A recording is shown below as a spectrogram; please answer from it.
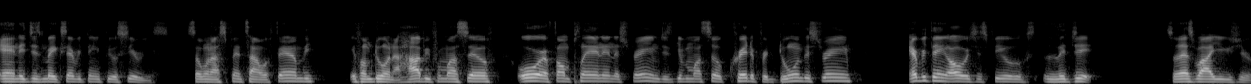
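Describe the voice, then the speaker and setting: A man talks at a fairly quick pace in an energetic tone. The background is quiet. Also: medium pitch for a man. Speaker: ADHD and OCPD life coach; streamer, productivity coach. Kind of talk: live stream wrap-up. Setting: live stream on camera. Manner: casual, energetic; fast. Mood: warm, encouraging. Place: home room. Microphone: studio mic.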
